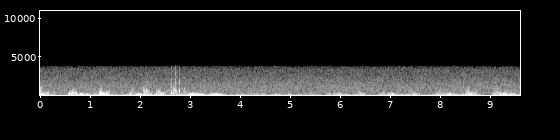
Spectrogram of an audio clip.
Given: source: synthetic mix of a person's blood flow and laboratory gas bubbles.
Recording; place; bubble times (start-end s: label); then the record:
Doppler ultrasound of blood flow; precordium
2.04-2.26 s: bubbles
2.31-2.35 s: bubbles
2.60-2.92 s: bubbles
From the record:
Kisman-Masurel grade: 222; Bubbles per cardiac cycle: several, 3 to 8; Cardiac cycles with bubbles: 10 to 50%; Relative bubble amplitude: moderate (0.250 to 0.450); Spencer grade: 2 (many but less than half of the cardiac periods contain bubble signals, singularly or in groups); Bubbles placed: only in the low amplitude regions of the cardiac cycle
